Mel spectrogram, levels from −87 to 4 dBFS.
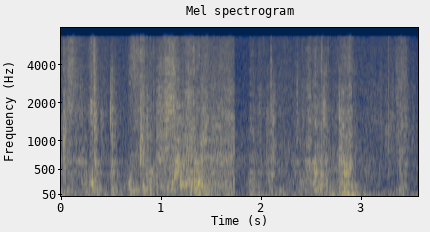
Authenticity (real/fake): fake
